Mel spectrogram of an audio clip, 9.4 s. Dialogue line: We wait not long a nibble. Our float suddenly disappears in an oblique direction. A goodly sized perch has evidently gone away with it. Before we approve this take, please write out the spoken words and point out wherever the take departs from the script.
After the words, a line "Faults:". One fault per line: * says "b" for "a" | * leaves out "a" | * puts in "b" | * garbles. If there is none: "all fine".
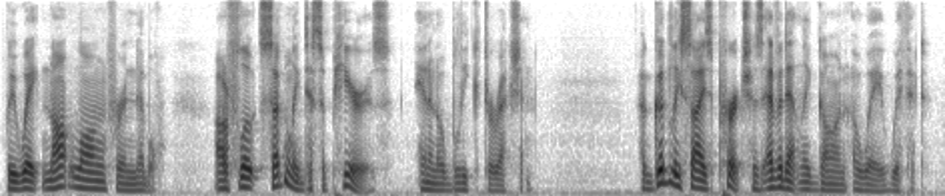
We wait not long for a nibble. Our float suddenly disappears in an oblique direction. A goodly sized perch has evidently gone away with it.
Faults:
* puts in "for"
